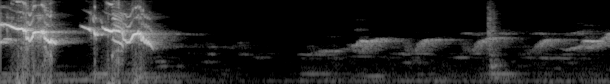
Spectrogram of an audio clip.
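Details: Caged oriental magpie-robin (kacer) singing agitated song to provoke other birds: two loud harsh, scratchy bursts, then after a pause a run of soft short whistled slurs repeated about every third of a second.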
